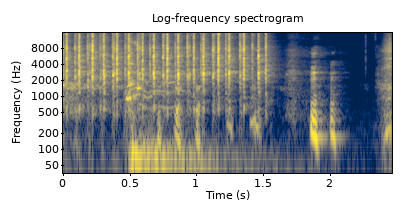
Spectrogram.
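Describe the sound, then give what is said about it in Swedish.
Rapid, dense clicking of game controller buttons while playing the video game F-Zero, fairly loud for about a second and a half, then a brief pause and a few short, softer sounds. “Så här låter det när Heden spelar F-Zero.”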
